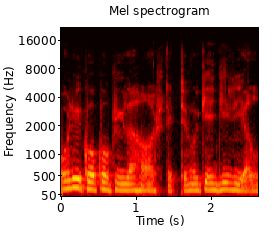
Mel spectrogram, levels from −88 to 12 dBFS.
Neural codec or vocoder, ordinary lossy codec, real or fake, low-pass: none; none; real; 19.8 kHz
